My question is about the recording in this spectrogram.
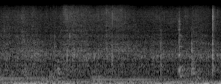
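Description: Napa cabbage sizzles in a pot with garlic while soup is being made, a soft, steady frying hiss with a few sharp clicks of stirring near the end.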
